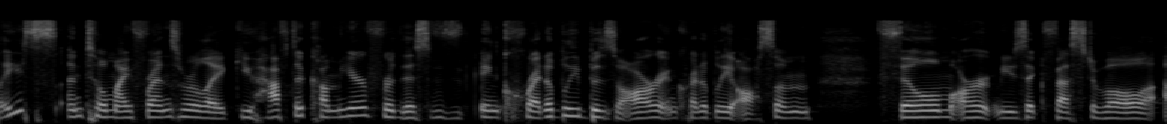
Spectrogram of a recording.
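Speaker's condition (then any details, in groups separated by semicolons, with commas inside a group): No condition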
